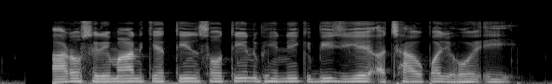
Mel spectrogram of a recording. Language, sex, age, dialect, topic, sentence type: Maithili, female, 31-35, Eastern / Thethi, agriculture, question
